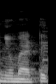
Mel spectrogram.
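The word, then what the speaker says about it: pneumatic: जिसको हम बोलते हैं न्यूमैटिक बोन। ध्यान दीजिएगा, ये पी से शुरू हो रहा है बट इसका प्रोनाउंसिएशन एन से शुरू होता है, न्यूमैटिक बोन।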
